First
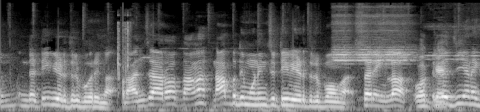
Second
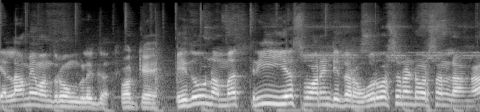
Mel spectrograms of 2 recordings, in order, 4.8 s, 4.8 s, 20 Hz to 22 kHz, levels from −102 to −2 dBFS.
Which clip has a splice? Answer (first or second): first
